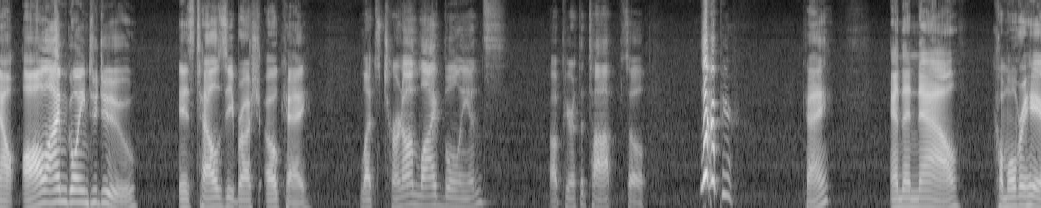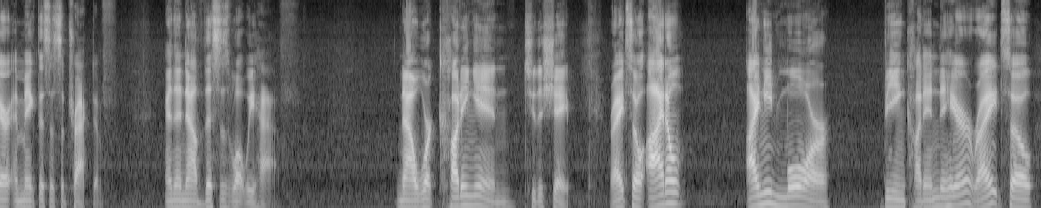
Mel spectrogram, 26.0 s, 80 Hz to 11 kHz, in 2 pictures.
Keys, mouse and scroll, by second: 7.6 typing, 11.1-13.1 drag, 13.9-20.3 right drag, 24.8 click, 25.2 right click.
